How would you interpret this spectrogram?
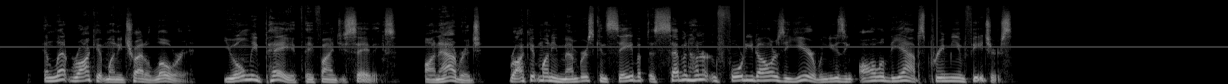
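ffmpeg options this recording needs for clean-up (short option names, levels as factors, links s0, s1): -af "adeclick=t=4,bandreject=f=2200:w=30"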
